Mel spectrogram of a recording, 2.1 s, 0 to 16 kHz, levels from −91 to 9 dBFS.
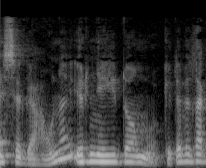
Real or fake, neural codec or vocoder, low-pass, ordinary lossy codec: real; none; 10.8 kHz; MP3, 48 kbps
